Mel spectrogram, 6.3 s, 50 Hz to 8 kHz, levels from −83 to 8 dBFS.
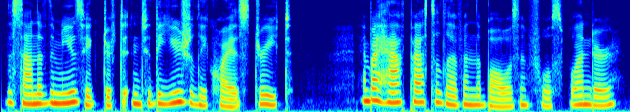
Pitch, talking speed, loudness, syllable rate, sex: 200 Hz, 210 wpm, -18 LUFS, 5.6 syllables/s, female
